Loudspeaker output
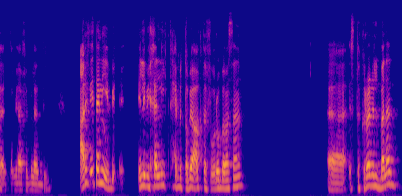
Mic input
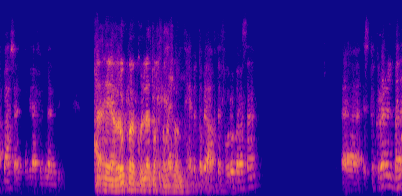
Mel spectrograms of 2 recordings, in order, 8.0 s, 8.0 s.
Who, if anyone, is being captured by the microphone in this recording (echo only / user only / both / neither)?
both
